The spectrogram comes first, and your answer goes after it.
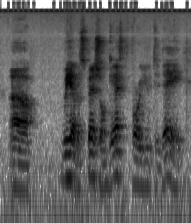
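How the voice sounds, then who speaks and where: A man's medium-pitched voice carries audible room echo. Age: 60s. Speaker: vlogger promoting a supplement. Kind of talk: casual home video sales pitch. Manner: casual, chatty.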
